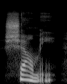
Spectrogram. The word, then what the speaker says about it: Xiaomi: That parent is Xiaomi, pronounced Xiaomi.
